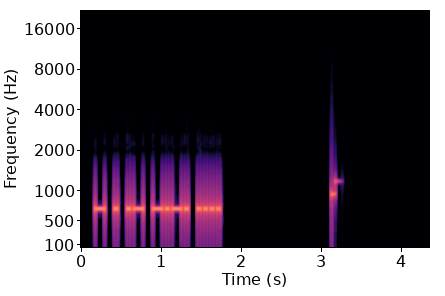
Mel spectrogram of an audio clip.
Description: Morse code, heard as a keyed tone, about 30 wpm, 700 Hz. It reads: TEACH
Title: ING Suffix - Top 100 Words with Base Words 30wpm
